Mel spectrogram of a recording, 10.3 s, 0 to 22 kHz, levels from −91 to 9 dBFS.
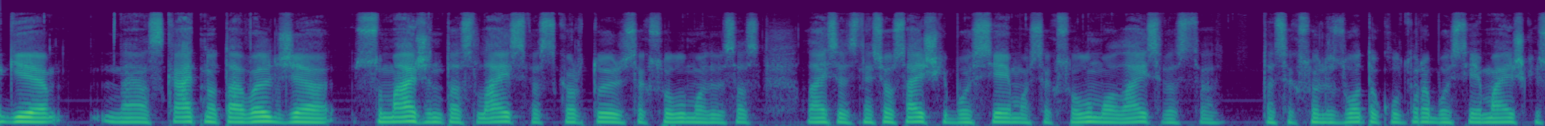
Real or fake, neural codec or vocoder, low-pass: real; none; 14.4 kHz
